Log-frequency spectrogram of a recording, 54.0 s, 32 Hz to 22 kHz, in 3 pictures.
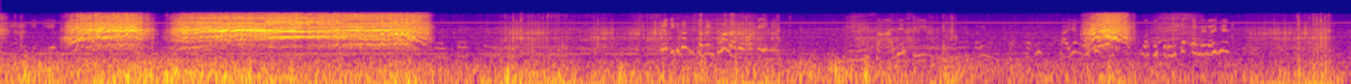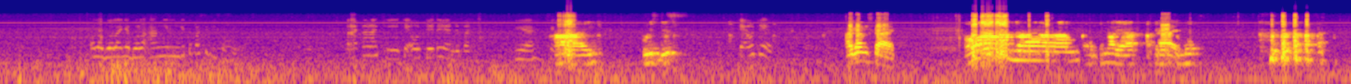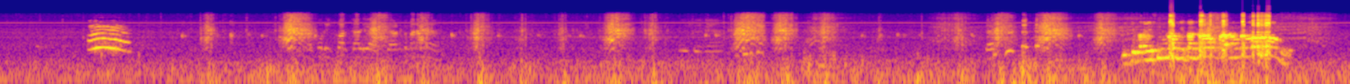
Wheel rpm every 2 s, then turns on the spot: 80, 130, 120, 10, 10, 10, 20, 30, 20, 0, 0, 0, 0, 0, 0, 0, 0, 0, 0, 10, 10, 10, 10, 10, 0, 10, 0.
6-18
